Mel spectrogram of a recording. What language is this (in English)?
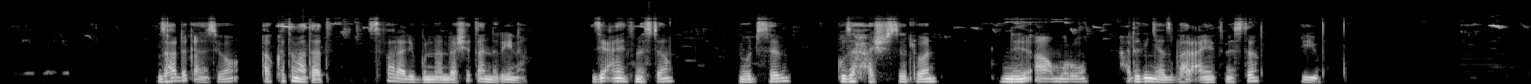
Tigrinya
